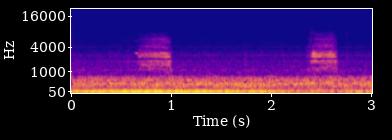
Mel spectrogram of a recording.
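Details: Begging from wild barn owl nestlings during a feeding by their mother, two noisy hissing screeches about a second and a half apart, set against a steady low drone.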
